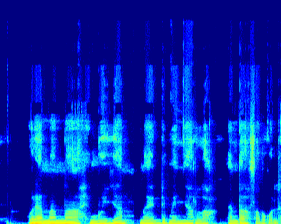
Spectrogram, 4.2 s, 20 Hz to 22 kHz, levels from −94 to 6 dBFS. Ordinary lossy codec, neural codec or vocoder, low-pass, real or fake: Opus, 24 kbps; none; 19.8 kHz; real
